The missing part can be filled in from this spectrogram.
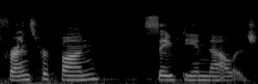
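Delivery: plain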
